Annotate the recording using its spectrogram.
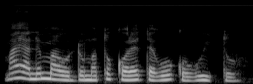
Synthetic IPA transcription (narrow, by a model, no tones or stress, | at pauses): majanemaodomatokɔɾɛtɛɣokoɣwito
